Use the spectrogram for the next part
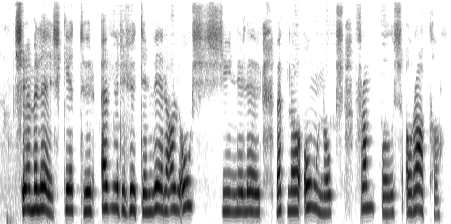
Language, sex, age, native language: Icelandic, male, 40-49, Icelandic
